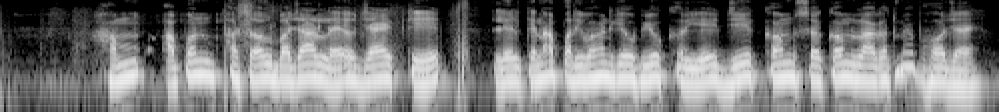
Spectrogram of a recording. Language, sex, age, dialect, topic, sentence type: Maithili, male, 18-24, Bajjika, agriculture, question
